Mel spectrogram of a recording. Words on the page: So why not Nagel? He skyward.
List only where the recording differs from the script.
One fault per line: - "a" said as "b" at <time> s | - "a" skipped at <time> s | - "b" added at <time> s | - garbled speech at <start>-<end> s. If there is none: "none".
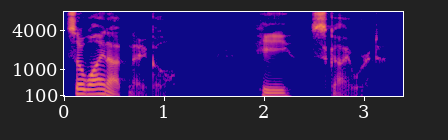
none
